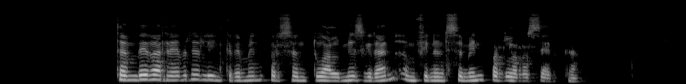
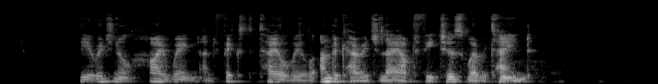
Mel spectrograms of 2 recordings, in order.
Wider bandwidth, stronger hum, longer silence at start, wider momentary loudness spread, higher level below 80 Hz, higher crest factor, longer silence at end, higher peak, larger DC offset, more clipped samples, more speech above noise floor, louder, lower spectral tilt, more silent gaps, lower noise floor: about the same, 11.5 kHz vs 11.5 kHz; neither; first, 1.15 s vs 0.8 s; first, 12 LU vs 9 LU; second, -82 dBFS vs -64 dBFS; about the same, 20 dB vs 22 dB; second, 1.1 s vs 1.25 s; about the same, -10 dBFS vs -8 dBFS; neither; neither; second, 53 dB vs 60 dB; about the same, -28 LUFS vs -29 LUFS; about the same, -6 dB/octave vs -5 dB/octave; neither; second, -81 dBFS vs -89 dBFS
